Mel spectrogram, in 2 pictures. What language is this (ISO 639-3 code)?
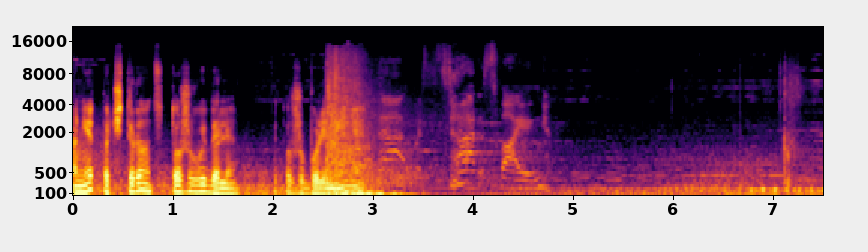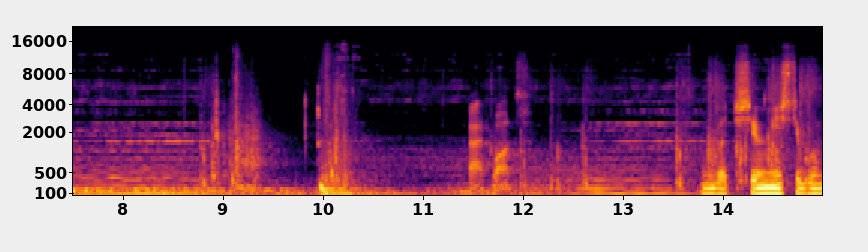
rus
